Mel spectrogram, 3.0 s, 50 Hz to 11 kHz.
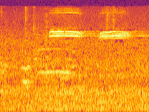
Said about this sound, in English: Whistle's blown. I don't know. Saying 12 men on the field for Lewisburg.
